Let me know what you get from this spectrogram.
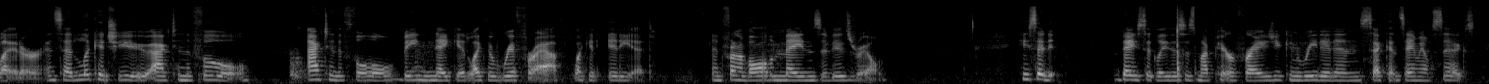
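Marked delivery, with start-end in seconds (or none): none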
